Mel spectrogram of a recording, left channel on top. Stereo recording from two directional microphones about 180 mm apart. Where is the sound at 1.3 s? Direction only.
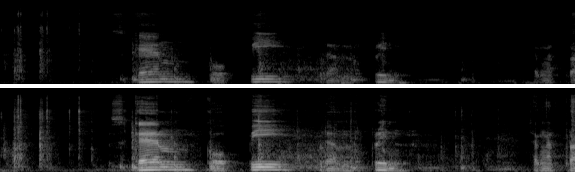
15° right (ahead or behind).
